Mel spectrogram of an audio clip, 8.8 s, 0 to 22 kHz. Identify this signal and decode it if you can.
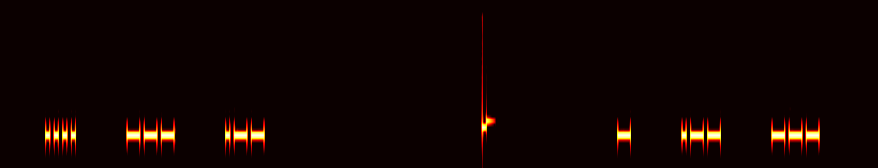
Morse code, heard as a keyed tone, about 28 wpm, spaced as for 13 wpm, 700 Hz. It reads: HOW TWO
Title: 4x Character Spacing - Top 100 Words - 28wpm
